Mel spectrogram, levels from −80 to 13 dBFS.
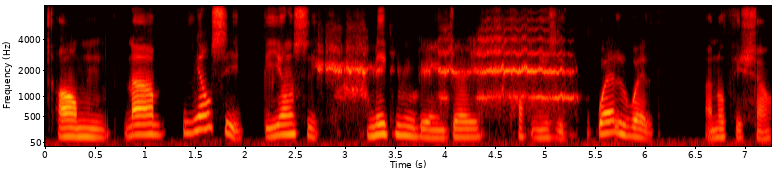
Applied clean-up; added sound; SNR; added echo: neural diffusion model UNIVERSE++.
